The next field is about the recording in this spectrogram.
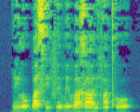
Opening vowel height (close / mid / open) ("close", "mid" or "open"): close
